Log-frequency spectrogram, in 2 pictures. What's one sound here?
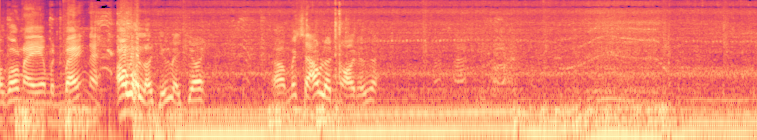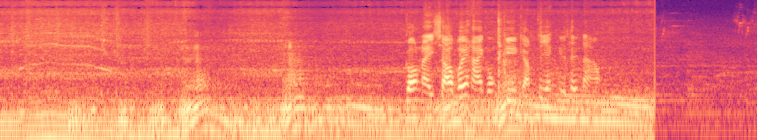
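A motorcycle engine idles loudly and revs up and down close by.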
